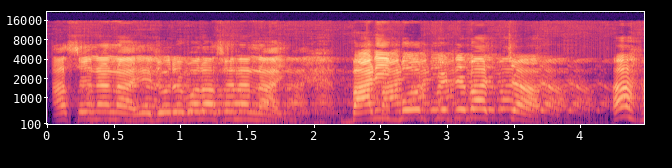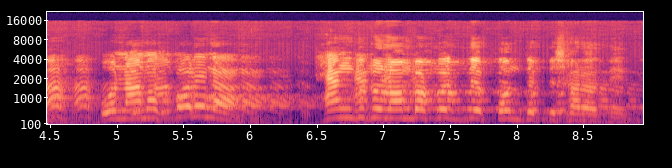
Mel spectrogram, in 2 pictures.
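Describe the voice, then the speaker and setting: A man's voice: extremely high pitch, brisk, sharp tone, rough recording. A man preacher, giving a rousing waz sermon to a gathering and bantering with the crowd through rhetorical questions. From Medinipur, West Bengal, India. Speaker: Islamic preacher. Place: outdoor religious gathering with a crowd. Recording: crowd noise behind the preacher.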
